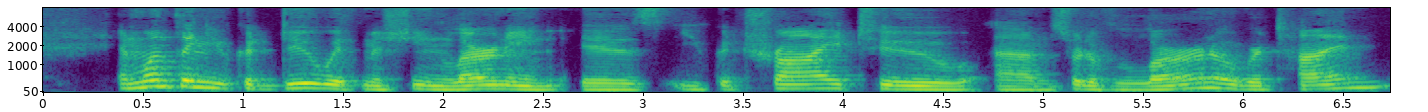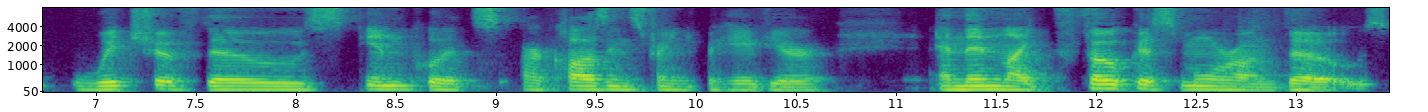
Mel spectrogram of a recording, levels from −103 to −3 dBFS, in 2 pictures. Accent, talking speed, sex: American, 155 wpm, male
